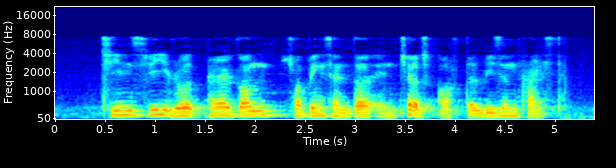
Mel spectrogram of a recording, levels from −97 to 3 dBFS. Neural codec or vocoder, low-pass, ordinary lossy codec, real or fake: autoencoder, 48 kHz, 32 numbers a frame, DAC-VAE, trained on Japanese speech; 7.2 kHz; MP3, 64 kbps; fake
